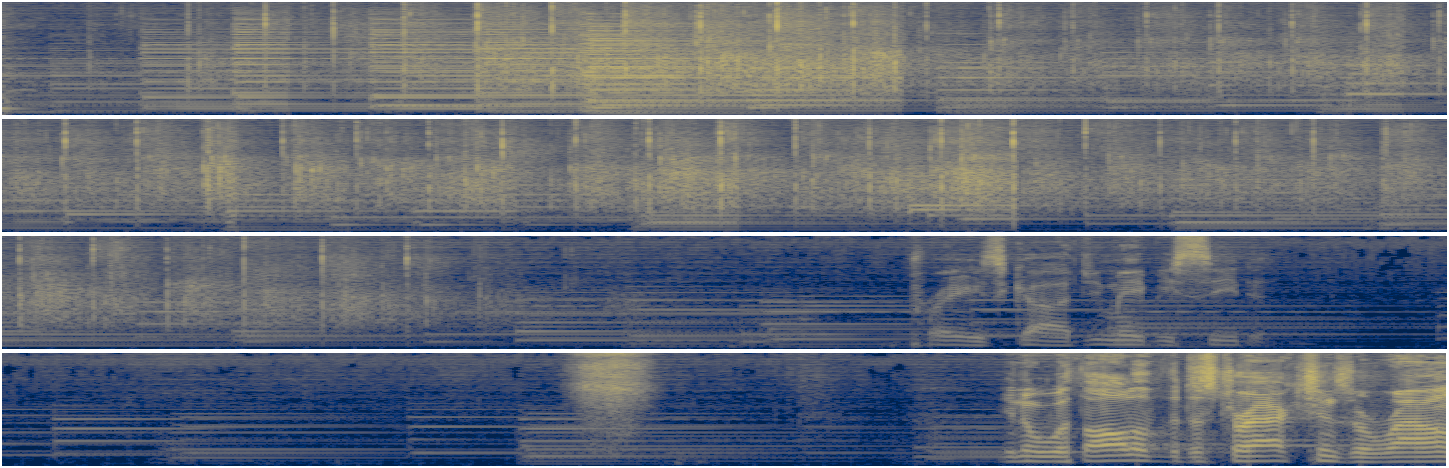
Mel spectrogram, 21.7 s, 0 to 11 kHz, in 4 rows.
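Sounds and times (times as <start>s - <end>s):
congregation clapping hands during a church service: 0.0s - 13.2s
speech: 14.6s - 15.7s, 20.0s - 21.6s.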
